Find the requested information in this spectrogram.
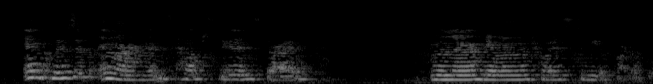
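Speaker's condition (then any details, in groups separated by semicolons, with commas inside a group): Spastic cerebral palsy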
